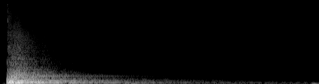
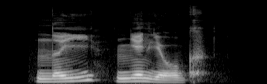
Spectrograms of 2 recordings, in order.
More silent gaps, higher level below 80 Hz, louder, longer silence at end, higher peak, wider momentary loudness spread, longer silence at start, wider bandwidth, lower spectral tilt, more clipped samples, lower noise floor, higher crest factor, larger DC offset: neither; first, -32 dBFS vs -64 dBFS; second, -24 LUFS vs -18 LUFS; first, 1.85 s vs 0.65 s; second, -4 dBFS vs 0 dBFS; first, 27 LU vs 15 LU; second, 0.05 s vs 0.35 s; second, 5 kHz vs 14.5 kHz; first, -10 dB/octave vs -6.5 dB/octave; neither; about the same, -64 dBFS vs -65 dBFS; about the same, 20 dB vs 18 dB; neither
